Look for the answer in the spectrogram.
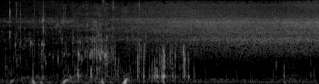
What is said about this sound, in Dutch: Eh, ik hoor hem, ik hoor hem sparkelen, zeg maar. Ja, ja, ja, dit is echt sparkels.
